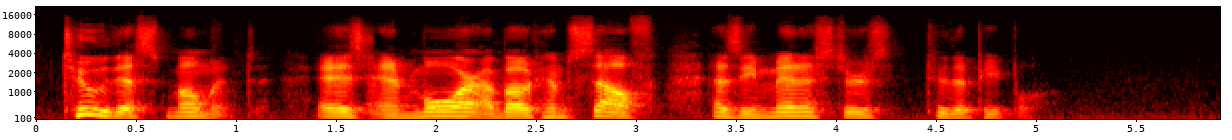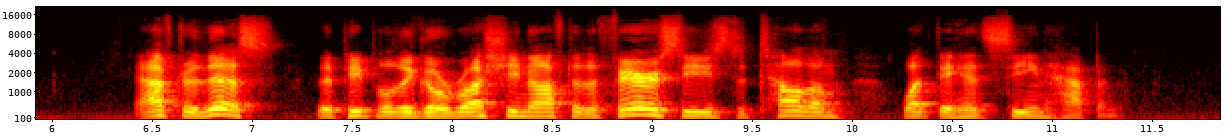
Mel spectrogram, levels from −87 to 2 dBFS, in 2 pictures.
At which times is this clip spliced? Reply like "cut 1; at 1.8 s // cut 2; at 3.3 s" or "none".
cut 1; at 1.6 s // cut 2; at 7.2 s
